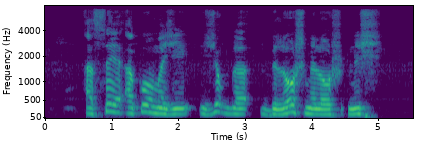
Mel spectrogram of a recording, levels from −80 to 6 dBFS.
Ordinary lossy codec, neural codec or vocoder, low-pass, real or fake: MP3, 64 kbps; none; 7.2 kHz; real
